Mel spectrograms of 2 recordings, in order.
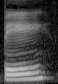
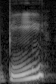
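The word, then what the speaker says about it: べ: structure where be careful it's pronounced bae rather than be this and also heiho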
